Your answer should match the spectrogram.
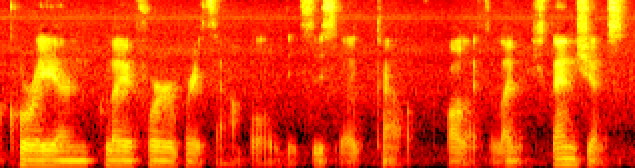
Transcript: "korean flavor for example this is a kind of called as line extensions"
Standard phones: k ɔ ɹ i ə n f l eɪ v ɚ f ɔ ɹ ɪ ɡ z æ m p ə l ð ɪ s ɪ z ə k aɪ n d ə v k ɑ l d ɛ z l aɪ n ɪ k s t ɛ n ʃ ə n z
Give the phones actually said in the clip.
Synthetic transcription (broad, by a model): k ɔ ɹ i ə n p l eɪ f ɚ f ɔ ɹ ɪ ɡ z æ m p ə l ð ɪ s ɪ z ə k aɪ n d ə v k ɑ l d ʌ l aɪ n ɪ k s t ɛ n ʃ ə n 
